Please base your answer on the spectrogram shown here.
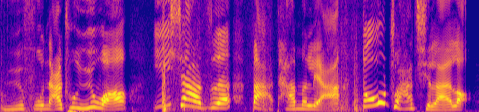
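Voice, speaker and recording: A woman narrating a children's story in a gentle, expressive way. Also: sits high, a little hiss or hum. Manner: gentle, expressive, slow-paced.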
